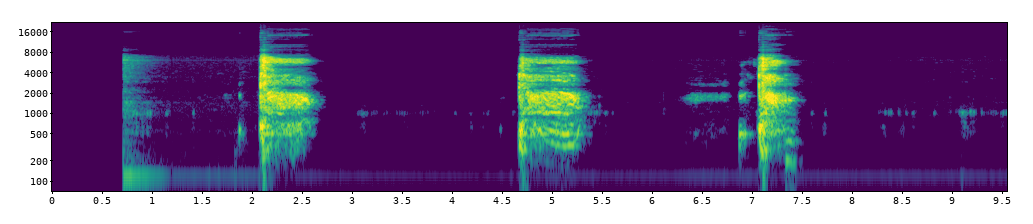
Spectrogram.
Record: three_cough_length: 9.6 s
three_cough_amplitude: 32768
three_cough_signal_mean_std_ratio: 0.32
survey_phase: beta (2021-08-13 to 2022-03-07)
age: 18-44
gender: Female
wearing_mask: 'No'
symptom_abdominal_pain: true
symptom_onset: 2 days
smoker_status: Never smoked
respiratory_condition_asthma: false
respiratory_condition_other: false
recruitment_source: REACT
submission_delay: 1 day
covid_test_result: Negative
covid_test_method: RT-qPCR
influenza_a_test_result: Negative
influenza_b_test_result: Negative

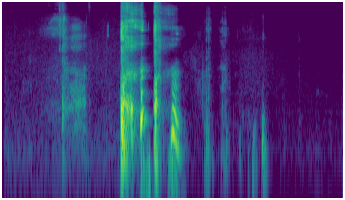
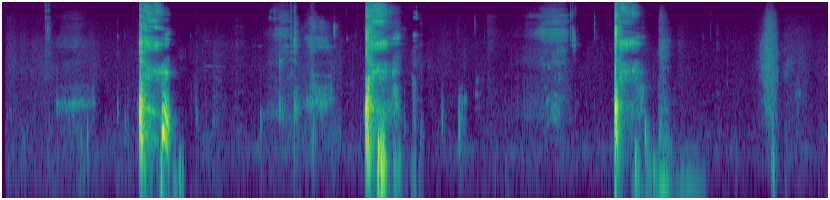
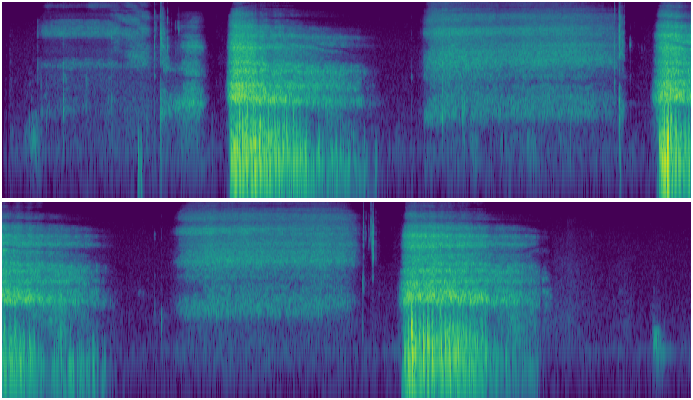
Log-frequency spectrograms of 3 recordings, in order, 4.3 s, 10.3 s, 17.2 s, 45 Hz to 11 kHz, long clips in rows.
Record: cough_length: 4.3 s
cough_amplitude: 32768
cough_signal_mean_std_ratio: 0.2
three_cough_length: 10.3 s
three_cough_amplitude: 32768
three_cough_signal_mean_std_ratio: 0.16
exhalation_length: 17.2 s
exhalation_amplitude: 27967
exhalation_signal_mean_std_ratio: 0.39
survey_phase: beta (2021-08-13 to 2022-03-07)
age: 18-44
gender: Female
wearing_mask: 'No'
symptom_cough_any: true
symptom_runny_or_blocked_nose: true
symptom_headache: true
symptom_other: true
smoker_status: Never smoked
respiratory_condition_asthma: false
respiratory_condition_other: false
recruitment_source: Test and Trace
submission_delay: 2 days
covid_test_result: Positive
covid_test_method: ePCR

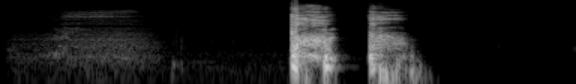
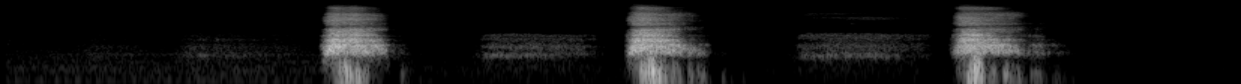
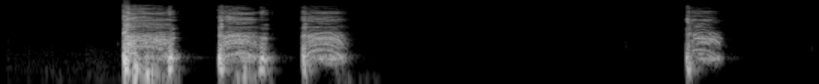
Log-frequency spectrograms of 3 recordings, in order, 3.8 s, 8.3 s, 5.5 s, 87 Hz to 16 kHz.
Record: cough_length: 3.8 s
cough_amplitude: 32768
cough_signal_mean_std_ratio: 0.26
exhalation_length: 8.3 s
exhalation_amplitude: 28032
exhalation_signal_mean_std_ratio: 0.29
three_cough_length: 5.5 s
three_cough_amplitude: 32768
three_cough_signal_mean_std_ratio: 0.31
survey_phase: beta (2021-08-13 to 2022-03-07)
age: 18-44
gender: Male
wearing_mask: 'No'
symptom_cough_any: true
symptom_new_continuous_cough: true
symptom_runny_or_blocked_nose: true
symptom_fatigue: true
symptom_headache: true
symptom_change_to_sense_of_smell_or_taste: true
symptom_onset: 3 days
smoker_status: Current smoker (1 to 10 cigarettes per day)
respiratory_condition_asthma: false
respiratory_condition_other: false
recruitment_source: Test and Trace
submission_delay: 1 day
covid_test_result: Positive
covid_test_method: RT-qPCR
covid_ct_value: 18.0
covid_ct_gene: N gene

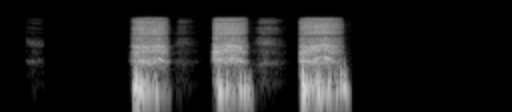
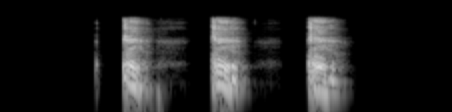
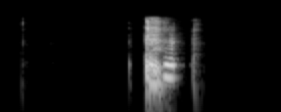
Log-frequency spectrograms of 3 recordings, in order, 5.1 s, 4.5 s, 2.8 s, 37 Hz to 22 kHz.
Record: exhalation_length: 5.1 s
exhalation_amplitude: 26024
exhalation_signal_mean_std_ratio: 0.37
three_cough_length: 4.5 s
three_cough_amplitude: 32702
three_cough_signal_mean_std_ratio: 0.32
cough_length: 2.8 s
cough_amplitude: 29148
cough_signal_mean_std_ratio: 0.26
survey_phase: alpha (2021-03-01 to 2021-08-12)
age: 18-44
gender: Female
wearing_mask: 'No'
symptom_fever_high_temperature: true
symptom_headache: true
symptom_loss_of_taste: true
symptom_onset: 3 days
smoker_status: Never smoked
respiratory_condition_asthma: false
respiratory_condition_other: false
recruitment_source: Test and Trace
submission_delay: 1 day
covid_test_result: Positive
covid_test_method: RT-qPCR
covid_ct_value: 28.6
covid_ct_gene: ORF1ab gene
covid_ct_mean: 29.5
covid_viral_load: 220 copies/ml
covid_viral_load_category: Minimal viral load (< 10K copies/ml)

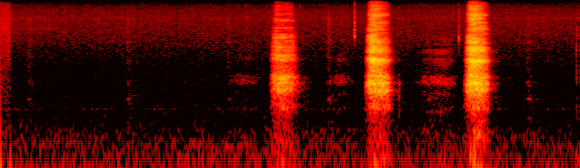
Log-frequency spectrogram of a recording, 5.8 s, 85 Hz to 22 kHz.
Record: exhalation_length: 5.8 s
exhalation_amplitude: 1138
exhalation_signal_mean_std_ratio: 0.3
survey_phase: beta (2021-08-13 to 2022-03-07)
age: 45-64
gender: Female
wearing_mask: 'No'
symptom_none: true
smoker_status: Ex-smoker
respiratory_condition_asthma: false
respiratory_condition_other: false
recruitment_source: REACT
submission_delay: 1 day
covid_test_result: Negative
covid_test_method: RT-qPCR
influenza_a_test_result: Negative
influenza_b_test_result: Negative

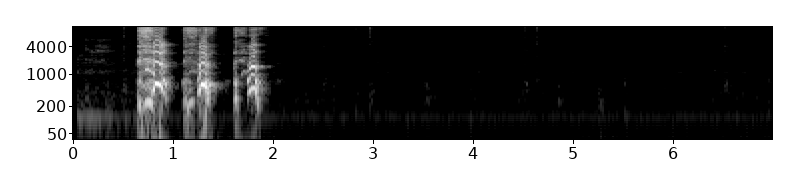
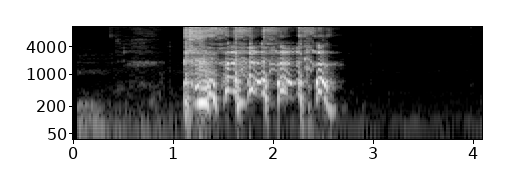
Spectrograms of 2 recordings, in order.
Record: three_cough_length: 7.0 s
three_cough_amplitude: 32768
three_cough_signal_mean_std_ratio: 0.25
cough_length: 4.1 s
cough_amplitude: 32768
cough_signal_mean_std_ratio: 0.49
survey_phase: alpha (2021-03-01 to 2021-08-12)
age: 45-64
gender: Female
wearing_mask: 'No'
symptom_none: true
smoker_status: Never smoked
respiratory_condition_asthma: false
respiratory_condition_other: false
recruitment_source: REACT
submission_delay: 2 days
covid_test_result: Negative
covid_test_method: RT-qPCR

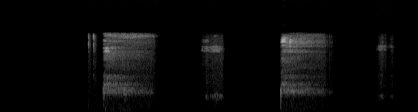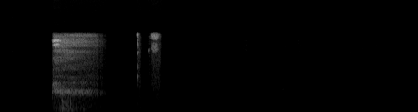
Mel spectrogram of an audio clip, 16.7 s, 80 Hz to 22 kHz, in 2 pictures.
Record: exhalation_length: 16.7 s
exhalation_amplitude: 3816
exhalation_signal_mean_std_ratio: 0.28
survey_phase: alpha (2021-03-01 to 2021-08-12)
age: 45-64
gender: Female
wearing_mask: 'No'
symptom_cough_any: true
symptom_shortness_of_breath: true
symptom_abdominal_pain: true
symptom_fatigue: true
symptom_change_to_sense_of_smell_or_taste: true
symptom_onset: 5 days
smoker_status: Ex-smoker
respiratory_condition_asthma: false
respiratory_condition_other: false
recruitment_source: Test and Trace
submission_delay: 1 day
covid_test_result: Positive
covid_test_method: RT-qPCR
covid_ct_value: 15.1
covid_ct_gene: ORF1ab gene
covid_ct_mean: 15.6
covid_viral_load: 7800000 copies/ml
covid_viral_load_category: High viral load (>1M copies/ml)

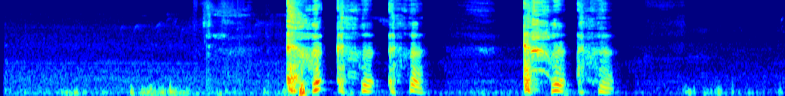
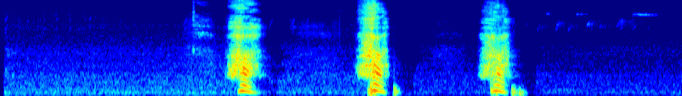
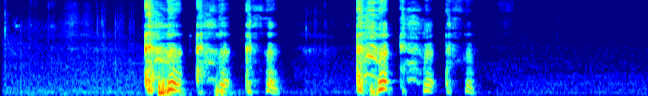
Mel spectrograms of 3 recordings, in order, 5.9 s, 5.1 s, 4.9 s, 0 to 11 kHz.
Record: three_cough_length: 5.9 s
three_cough_amplitude: 32767
three_cough_signal_mean_std_ratio: 0.3
exhalation_length: 5.1 s
exhalation_amplitude: 32135
exhalation_signal_mean_std_ratio: 0.26
cough_length: 4.9 s
cough_amplitude: 31281
cough_signal_mean_std_ratio: 0.32
survey_phase: alpha (2021-03-01 to 2021-08-12)
age: 45-64
gender: Female
wearing_mask: 'Yes'
symptom_none: true
smoker_status: Ex-smoker
respiratory_condition_asthma: true
respiratory_condition_other: false
recruitment_source: REACT
submission_delay: 3 days
covid_test_result: Negative
covid_test_method: RT-qPCR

